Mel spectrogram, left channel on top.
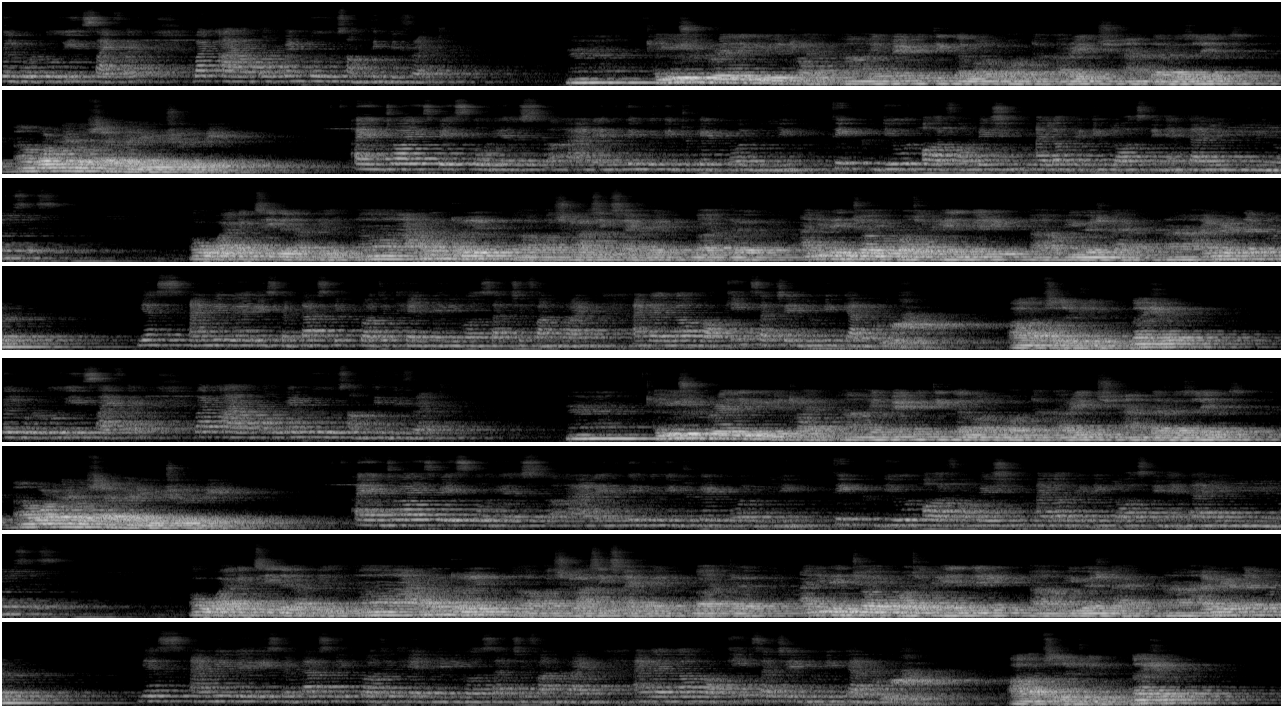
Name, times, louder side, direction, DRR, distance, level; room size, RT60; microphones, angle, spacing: voice 1, 0.0-4.3 16.0-20.7 21.1-26.1 39.7-47.6, left 1 dB, 85° left, -6 dB, 0.3 m, -33 dB
voice 2, 5.6-12.4 12.9-15.1 27.4-33.2 33.5-36.9 37.2-38.4 47.1-47.6 48.4-50.0, equal, 30° right, -10 dB, 0.9 m, -22 dB
2.8 x 2.6 x 2.4 m, 2.4 s
head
